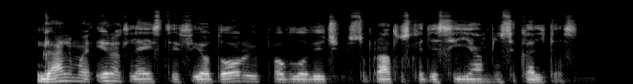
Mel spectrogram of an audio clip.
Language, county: Lithuanian, Kaunas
